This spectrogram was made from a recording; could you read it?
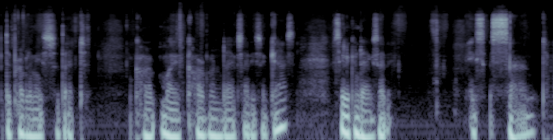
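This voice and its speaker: An ASMR creator with a Swedish accent, speaking very softly and often near a whisper, thinking aloud hesitantly into a close microphone. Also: low-pitched, little pitch movement, slow pace, dry recording. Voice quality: very soft, breathy, often dropping to a whisper. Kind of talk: soft-spoken ASMR, rambling science facts.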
